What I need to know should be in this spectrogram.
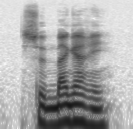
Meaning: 1. to scrap, to scuffle (have a physical fight) 2. to fight (to strive for something with lots of effort)
- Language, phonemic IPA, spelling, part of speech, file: French, /ba.ɡa.ʁe/, bagarrer, verb, Fr-bagarrer.ogg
